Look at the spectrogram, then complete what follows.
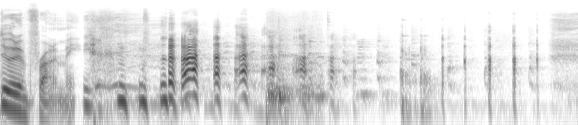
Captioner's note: laughter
